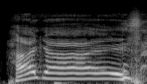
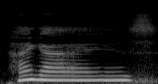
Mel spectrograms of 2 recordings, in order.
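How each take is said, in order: First: It is said with a lot of energy. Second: It is said with calmer, lower energy.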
